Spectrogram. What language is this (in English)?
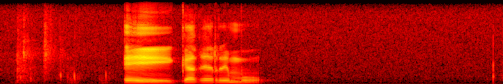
Northern Sotho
